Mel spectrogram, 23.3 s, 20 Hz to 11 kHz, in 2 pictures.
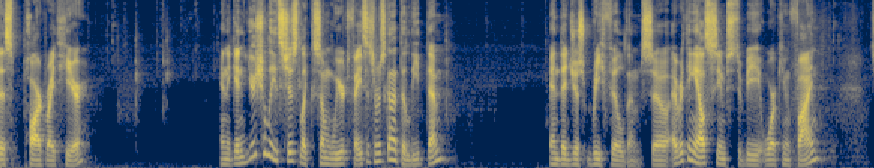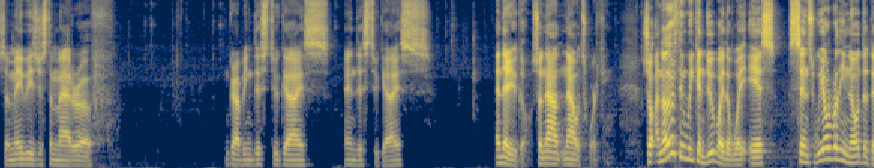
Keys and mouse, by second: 0.0 middle click, 1.0 click, 1.5 middle click, 1.9 middle click, 3.3 3, 4.6 x, 5.7-6.9 middle drag, 7.6-10.0 middle drag, 10.6 click, 11.5 middle click, 12.5 2, 13.2 click, 14.1 click, 14.4 f, 15.1 click, 16.0 f, 17.2 click, 17.5 middle click, 18.6 middle click, 18.9 Tab, 19.3 middle click, 19.7 Tab, 20.2 middle click, 20.7 middle click, 20.9 Tab, 21.4 middle click, 22.5 click.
